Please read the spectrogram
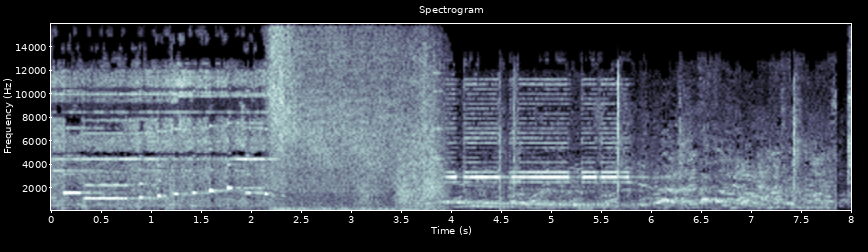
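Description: Light melodic background music for about two seconds, then a loud rushing noise lasting about two seconds. After that comes a jumble of people shouting and chattering, heard over the sound of a street brawl.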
